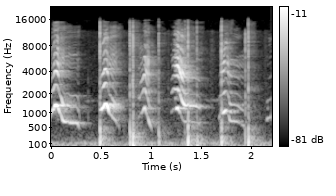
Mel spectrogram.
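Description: A cartoon dog's voice: a run of about five short cries, each sliding down in pitch, a little under half a second apart.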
